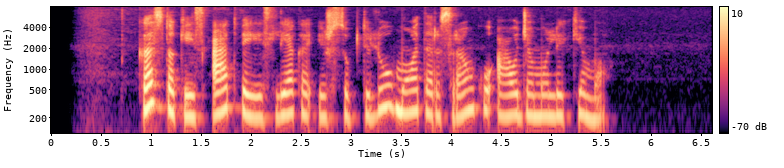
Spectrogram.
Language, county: Lithuanian, Panevėžys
